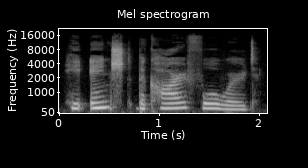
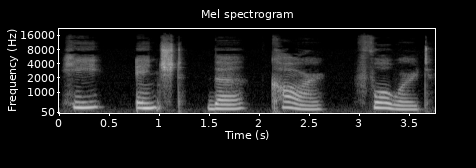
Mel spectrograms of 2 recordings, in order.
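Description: First: Said in the usual way. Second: Very slow, word-by-word reading. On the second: Shown as a demonstration. English teacher models the sentence for learners, reading slowly. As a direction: leave a clear gap after each word. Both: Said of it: "慢慢来读".

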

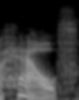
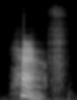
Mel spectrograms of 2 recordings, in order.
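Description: First: "half" with the l wrongly sounded, like ha-olf; mistaken pronunciation. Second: "half" as haff, straight to the front a; silent L. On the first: Teacher warning students against an error, wrongly sounded l. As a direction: say "half" slowly with an l-coloured vowel. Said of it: "不要读成half". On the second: Teacher giving the corrected reading, silent L. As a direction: say "half" with no trace of l. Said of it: "直接发一个哎就好了". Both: Shown as a demonstration.

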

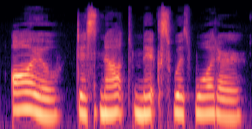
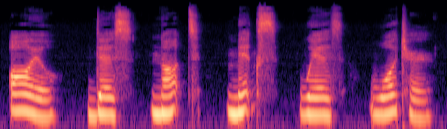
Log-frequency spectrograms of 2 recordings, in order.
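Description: First: Said in the usual way. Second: Slow, word by word; slow reading. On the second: Shown as a demonstration. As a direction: read it slowly and clearly for learners. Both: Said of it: "好，慢慢来读。".

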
